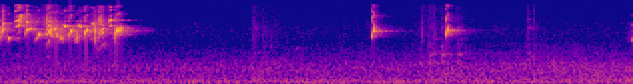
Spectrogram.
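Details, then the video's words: European goldfinch song used to train young birds: an opening second of rapid, jangling, high twitters, followed by silence and two isolated sharp chirps. "صوت الحسون الاصلي خالي من الاخطاء لتسميع الحسون وتعليم الفراخ"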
